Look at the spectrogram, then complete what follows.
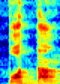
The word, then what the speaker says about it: পদ্মা: সেতু এরকম বলবে না কিন্তু আমি তো জানি এটা কি হবে জফলার মতন উচ্চারণ হবে পদ্মা সেতু তাই না পদ্মা পদ্মা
